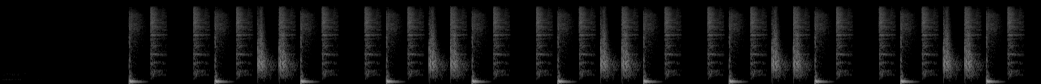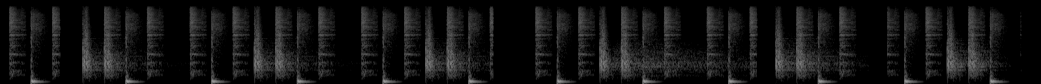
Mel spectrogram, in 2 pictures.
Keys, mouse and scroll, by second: 0.5 click, 2.2 click, 5.8 click, 10.8 click, 15.1 click, 17.7 click, 18.8 click, 20.3 click.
